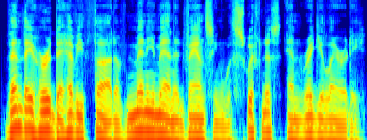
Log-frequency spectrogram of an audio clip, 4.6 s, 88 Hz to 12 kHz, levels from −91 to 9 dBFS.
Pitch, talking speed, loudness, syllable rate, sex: 100 Hz, 185 wpm, -17 LUFS, 5.2 syllables/s, male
